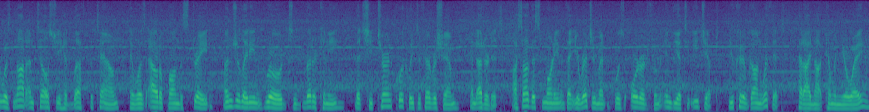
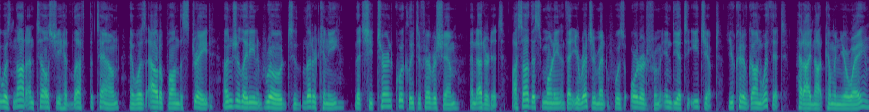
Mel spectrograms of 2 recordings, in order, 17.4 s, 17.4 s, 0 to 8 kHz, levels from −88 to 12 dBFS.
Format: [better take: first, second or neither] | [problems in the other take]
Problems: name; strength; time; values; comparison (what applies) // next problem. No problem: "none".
second | background sound (Domestic sounds, home sounds); 15 dB below the speech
